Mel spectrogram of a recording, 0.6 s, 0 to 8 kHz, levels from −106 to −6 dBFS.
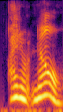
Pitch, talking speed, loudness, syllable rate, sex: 240 Hz, 285 wpm, -13 LUFS, 6.4 syllables/s, female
